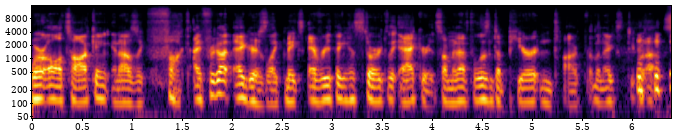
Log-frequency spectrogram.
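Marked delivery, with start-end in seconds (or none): none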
